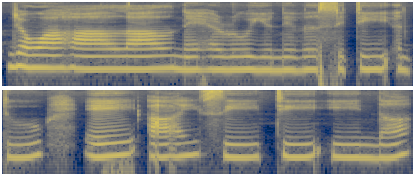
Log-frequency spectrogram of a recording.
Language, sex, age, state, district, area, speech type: Manipuri, female, 18-30, Manipur, Kangpokpi, urban, read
